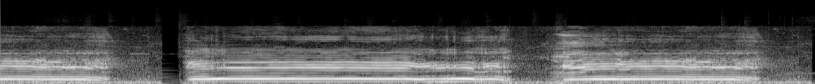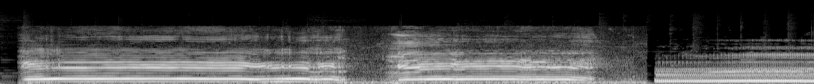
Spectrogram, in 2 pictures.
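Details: Cow giving repeated long, steady, even-pitched moos, roughly every three seconds with short gaps between, ending on a brief different low tone.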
